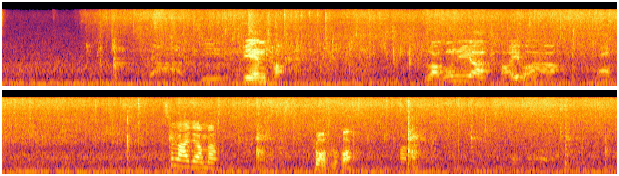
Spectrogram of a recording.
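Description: Meat sizzles loudly in hot oil.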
